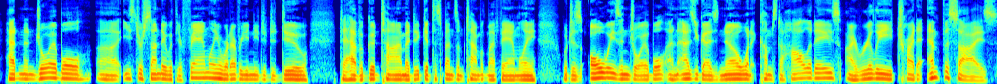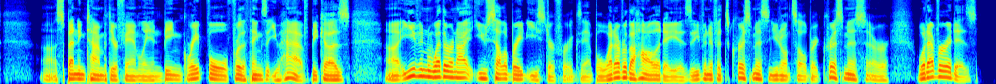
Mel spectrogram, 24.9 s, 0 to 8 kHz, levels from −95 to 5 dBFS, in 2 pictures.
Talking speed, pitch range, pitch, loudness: 220 wpm, 105-125 Hz, 115 Hz, -19 LUFS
